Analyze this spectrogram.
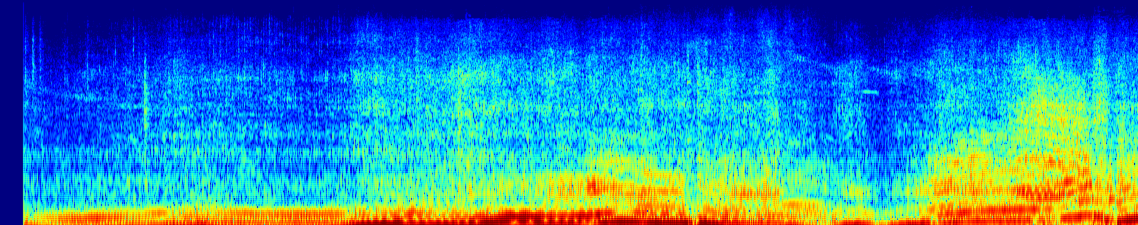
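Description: Formula Offroad buggy's engine revving hard as it climbs a steep dirt slope. It gets louder about four seconds in, and from there the revs rise and fall again and again.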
